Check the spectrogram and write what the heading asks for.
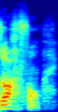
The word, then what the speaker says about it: órfão: schwahn marca de nasalização até porque se fosse uma Santo gráfico eu não falaria órfão eu falaria órfão e não é o caso nós falamos órfão então a sílaba tônica está na penúltima e é a acentuada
